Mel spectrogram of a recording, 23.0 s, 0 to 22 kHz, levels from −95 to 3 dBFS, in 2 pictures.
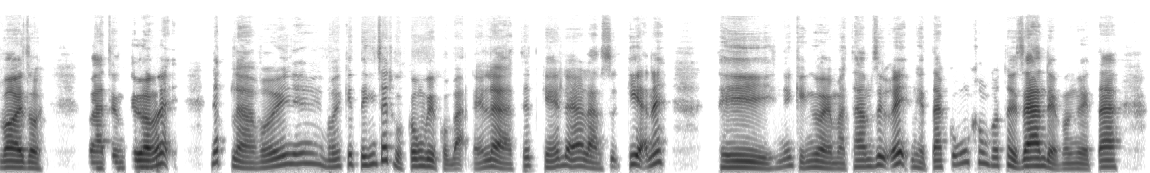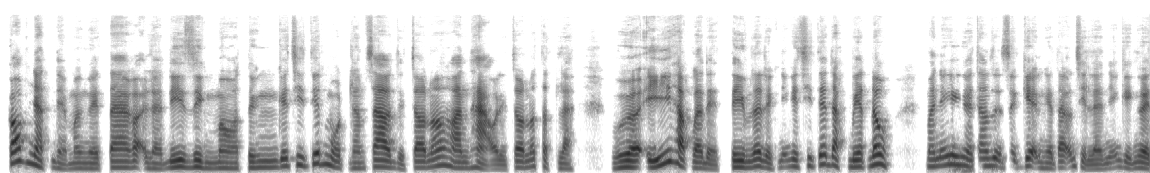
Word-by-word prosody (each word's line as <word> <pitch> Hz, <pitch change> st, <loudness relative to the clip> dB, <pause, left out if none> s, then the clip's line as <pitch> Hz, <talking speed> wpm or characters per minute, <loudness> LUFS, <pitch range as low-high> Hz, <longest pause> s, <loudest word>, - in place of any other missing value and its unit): vời 140 Hz, 0 st, +7 dB
rồi. 130 Hz, -2 st, +2 dB, 0.5 s
Và 125 Hz, -1 st, 0 dB
thường 130 Hz, -1 st, -5 dB
thường 150 Hz, 0 st, +7 dB
ấy, 230 Hz, -, +2 dB, 0.3 s
nhất 250 Hz, +1 st, -2 dB
là 130 Hz, -7 st, 0 dB
với 165 Hz, -, 0 dB, 0.3 s
với 155 Hz, +2 st, -5 dB
cái 215 Hz, +4 st, -4 dB
tính 195 Hz, +3 st, -1 dB
chất 300 Hz, +5 st, +1 dB
của -, -, -5 dB
công 165 Hz, +1 st, 0 dB
việc 160 Hz, -3 st, +1 dB
của 105 Hz, -, -9 dB
bạn 115 Hz, +2 st, -5 dB
đấy 115 Hz, +5 st, -7 dB
là 130 Hz, -8 st, +2 dB
thiết 180 Hz, -, -5 dB
kế, 145 Hz, +3 st, -2 dB
đấy 185 Hz, -3 st, +1 dB
là 165 Hz, -, +3 dB
làm 135 Hz, -6 st, -1 dB
sự 155 Hz, +8 st, -11 dB
kiện 210 Hz, +1 st, +3 dB
ấy, 245 Hz, +3 st, +4 dB, 0.6 s
thì 135 Hz, -4 st, +1 dB
những 170 Hz, +4 st, -8 dB
cái 130 Hz, -5 st, -7 dB
người 135 Hz, -3 st, +1 dB
mà 115 Hz, -1 st, -6 dB
tham 150 Hz, +1 st, -1 dB
dự 190 Hz, -1 st, +1 dB
ấy, 240 Hz, -, +6 dB
người 135 Hz, -4 st, -7 dB
ta 150 Hz, +4 st, -1 dB
cũng 205 Hz, +11 st, -6 dB
không 245 Hz, -3 st, -8 dB
có 180 Hz, -2 st, -4 dB
thời 165 Hz, -6 st, +1 dB
gian 170 Hz, +3 st, +8 dB
để 140 Hz, -, +1 dB
mà 110 Hz, +2 st, -8 dB
người 115 Hz, -1 st, -3 dB
ta 150 Hz, +1 st, +4 dB, 0.4 s
cóp 250 Hz, +5 st, +6 dB
nhặt, 195 Hz, -4 st, +2 dB
để 120 Hz, -6 st, -8 dB
mà 120 Hz, +2 st, -6 dB
người 120 Hz, 0 st, -4 dB
ta, 140 Hz, 0 st, +2 dB
gọi 145 Hz, -4 st, -1 dB
là, 115 Hz, -2 st, -4 dB
đi 140 Hz, +6 st, +1 dB
rình 135 Hz, -4 st, -2 dB
mò 125 Hz, -1 st, -2 dB
từng 140 Hz, +1 st, -3 dB
cái 165 Hz, -, 0 dB
chi 190 Hz, 0 st, -3 dB
tiết 230 Hz, -1 st, +2 dB
một 170 Hz, -10 st, -2 dB
làm 125 Hz, 0 st, -7 dB
sao 150 Hz, +1 st, +5 dB
để 105 Hz, -, -8 dB
cho 135 Hz, 0 st, +2 dB
nó 170 Hz, +7 st, +1 dB
hoàn 130 Hz, -8 st, +1 dB
hảo, 125 Hz, -6 st, +2 dB
để 100 Hz, -, -7 dB
cho 140 Hz, -1 st, +2 dB
nó 155 Hz, +3 st, -4 dB
thật -, -, -6 dB
là 115 Hz, -2 st, -5 dB, 0.4 s
vừa 145 Hz, +3 st, +5 dB
ý 170 Hz, -, +4 dB
hoặc -, -, +5 dB
là 130 Hz, -1 st, +3 dB
để 110 Hz, -4 st, -4 dB
tìm 145 Hz, -2 st, +2 dB
ra 165 Hz, +2 st, +3 dB
được 130 Hz, -5 st, -3 dB
những 145 Hz, +1 st, -10 dB
cái 155 Hz, -, -2 dB
chi 175 Hz, +3 st, -7 dB
tiết 210 Hz, -, +2 dB
đặc 185 Hz, -5 st, -1 dB
biệt 155 Hz, +1 st, +1 dB
đâu. 205 Hz, 0 st, +5 dB, 0.4 s
Mà 160 Hz, -, -3 dB
những 180 Hz, +4 st, -1 dB
cái 200 Hz, -, +3 dB
người 165 Hz, -4 st, -1 dB
tham 170 Hz, 0 st, -2 dB
dự 175 Hz, -, -1 dB
sự -, -, -10 dB
kiện, 170 Hz, -7 st, +1 dB
người 120 Hz, -1 st, -4 dB
ta 135 Hz, -, -2 dB
cũng -, -, -5 dB
chỉ 150 Hz, -, -7 dB
là 105 Hz, +1 st, -3 dB
những 125 Hz, +7 st, -9 dB
cái 120 Hz, -, -5 dB
người 125 Hz, -1 st, +2 dB
145 Hz, 275 wpm, -23 LUFS, 125-170 Hz, 0.6 s, gian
